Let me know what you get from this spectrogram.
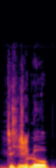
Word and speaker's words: Chicxulub: Chicxulub. – Chicxulub. Però és que és un nom maia, i haurien de posar accent maia. Chicxulub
